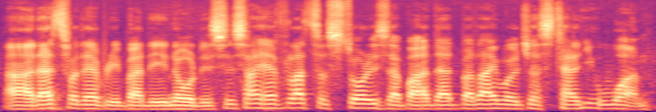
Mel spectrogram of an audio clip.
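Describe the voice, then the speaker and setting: Speaking a little fast in a mid-range, darkish voice with fairly level intonation, a retiring Hungarian professor reminisces before a lecture audience. His Hungarian-accented stories about his life are wry and self-deprecating.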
